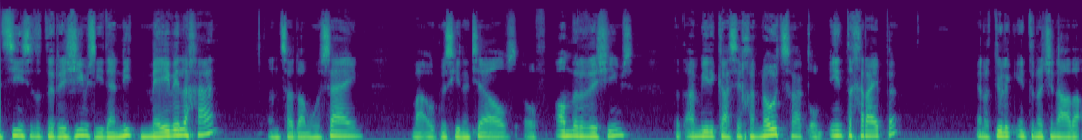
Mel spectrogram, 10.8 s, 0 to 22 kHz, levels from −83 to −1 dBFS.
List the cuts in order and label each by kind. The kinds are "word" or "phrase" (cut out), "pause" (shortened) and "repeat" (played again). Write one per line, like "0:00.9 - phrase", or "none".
0:00.9 - word
0:04.7 - word
0:08.1 - word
